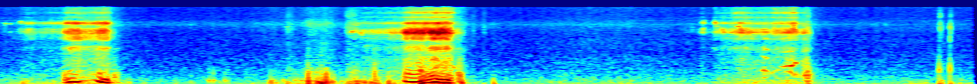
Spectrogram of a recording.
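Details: Gorda, a three-year-old pug, sleeps with her tongue out and snores: three raspy, hissing breaths with a low rumbling undertone, spaced about three to four seconds apart, quiet indoor room between them.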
